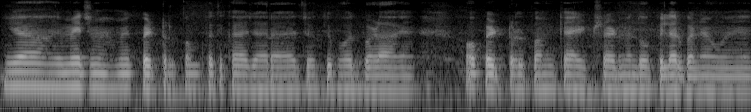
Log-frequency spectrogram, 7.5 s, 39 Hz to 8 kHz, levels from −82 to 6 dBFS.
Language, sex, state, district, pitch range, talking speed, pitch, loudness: Hindi, male, Chhattisgarh, Kabirdham, 110-120 Hz, 215 wpm, 115 Hz, -33 LUFS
